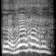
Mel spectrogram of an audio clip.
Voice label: hit fr; Cookie Run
